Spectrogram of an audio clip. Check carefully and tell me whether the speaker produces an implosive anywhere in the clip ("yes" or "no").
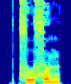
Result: no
